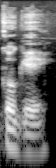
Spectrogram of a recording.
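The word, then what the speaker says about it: Ngũgĩ: It's spelled Ngoge, but it's pronounced Goge.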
